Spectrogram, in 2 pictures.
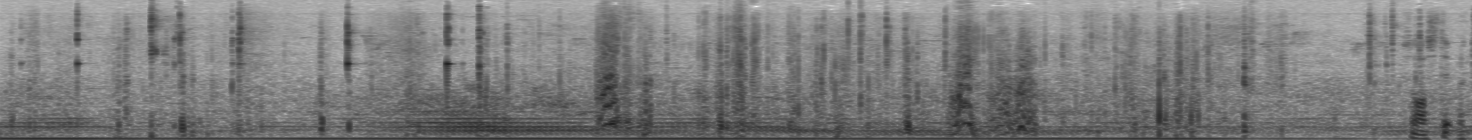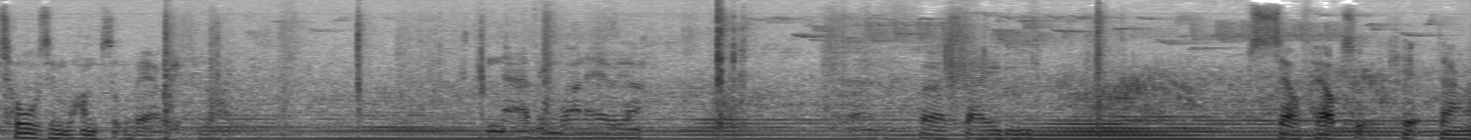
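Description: Gear rustles and clicks as it is handled.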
